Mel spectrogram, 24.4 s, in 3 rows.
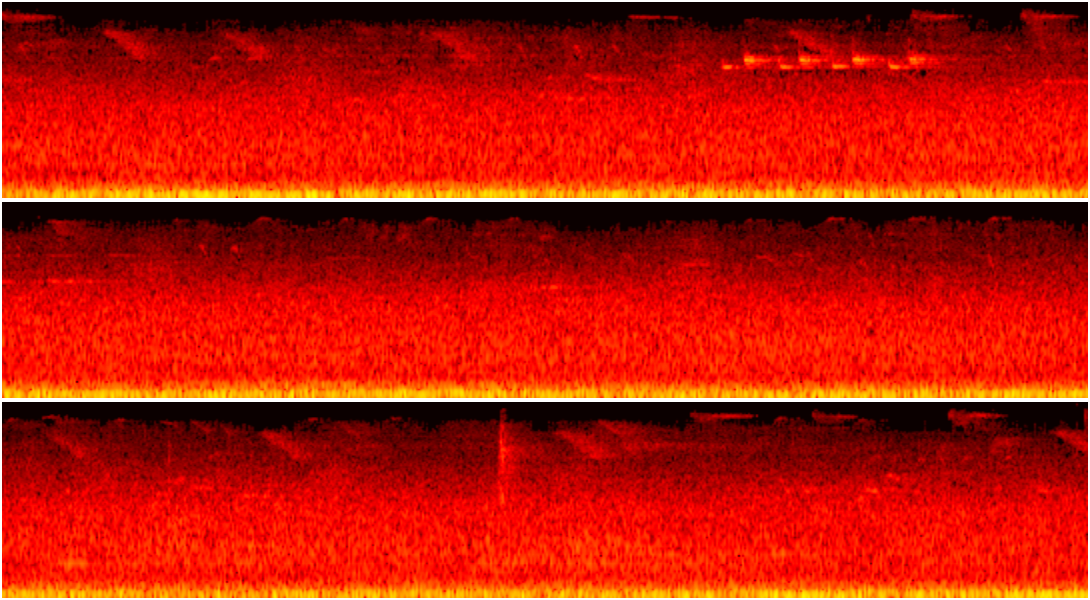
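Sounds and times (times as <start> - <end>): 
early morning park ambience: 0.0 - 24.4.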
